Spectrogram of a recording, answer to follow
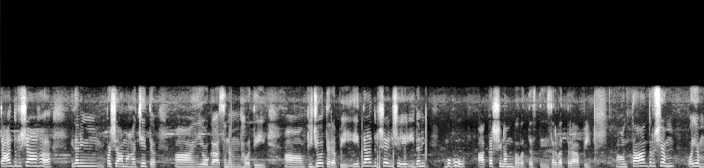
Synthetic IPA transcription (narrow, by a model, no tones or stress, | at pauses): t̪aːd̪ɾuʂaːɦɐ̆ | id̪ɐnimpɐʃaːmɐɦat͡ʃeːt̪ | joːɡaːsɐnɐmbʱɐʋɐt̪i | pid͡ʒoːt̪ɐɾɐpieːt̪aːd̪ɾuʃɐʋiʂɐjeːid̪ɐnim | bɐɦu | aːkɐɾʂɐɳɐmbʱɐʋɐt̪ːɐst̪isɐɾʋɐt̪ɾaːpi | t̪aːd̪ɾuʂɐmkɔjɐm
